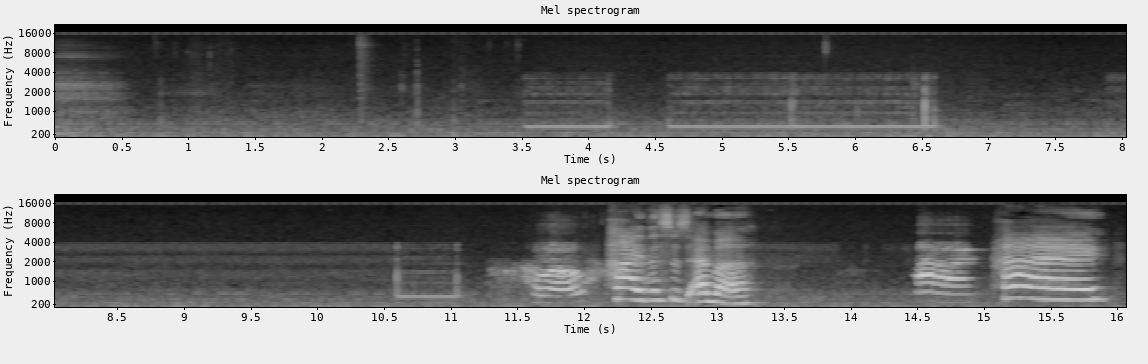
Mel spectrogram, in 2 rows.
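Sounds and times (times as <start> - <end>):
phone ringback tone: 3.5 - 6.6, 10.6 - 11.1
phone speaker hiss: 7.9 - 12.4.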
